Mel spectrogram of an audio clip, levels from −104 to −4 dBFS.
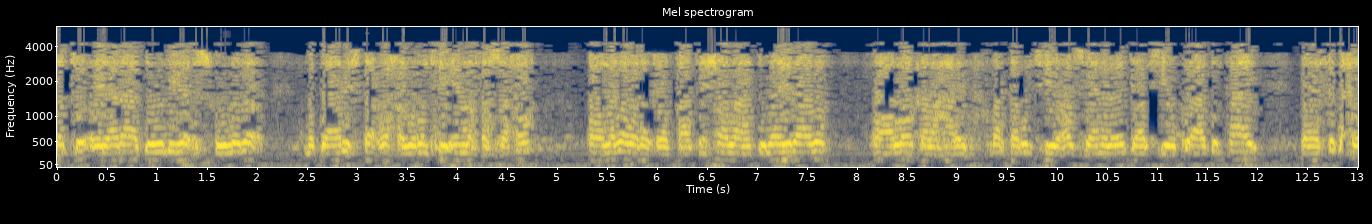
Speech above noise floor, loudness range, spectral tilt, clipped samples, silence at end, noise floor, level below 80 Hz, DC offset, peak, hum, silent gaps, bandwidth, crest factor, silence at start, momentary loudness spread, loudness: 23 dB; 1 LU; -5 dB/octave; 0.2%; 0 s; -33 dBFS; -44 dBFS; under 0.1%; 0 dBFS; none; none; 6 kHz; 10 dB; 0 s; 6 LU; -9 LUFS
